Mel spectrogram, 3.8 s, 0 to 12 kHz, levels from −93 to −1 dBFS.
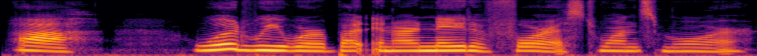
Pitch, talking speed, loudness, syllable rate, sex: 220 Hz, 175 wpm, -18 LUFS, 4.8 syllables/s, female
